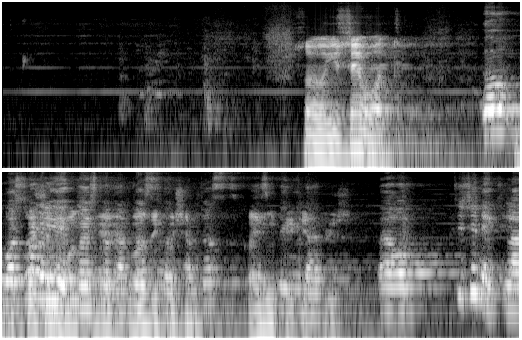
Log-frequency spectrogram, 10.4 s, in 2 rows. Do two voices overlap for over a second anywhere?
Yes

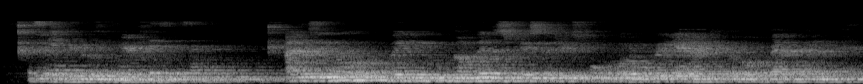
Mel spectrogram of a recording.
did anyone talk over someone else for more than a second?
Yes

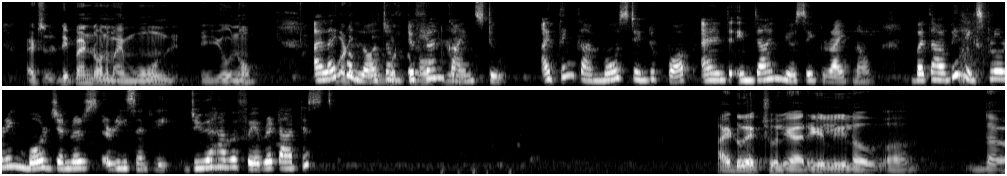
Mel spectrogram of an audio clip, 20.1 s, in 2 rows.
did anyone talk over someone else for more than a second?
Yes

